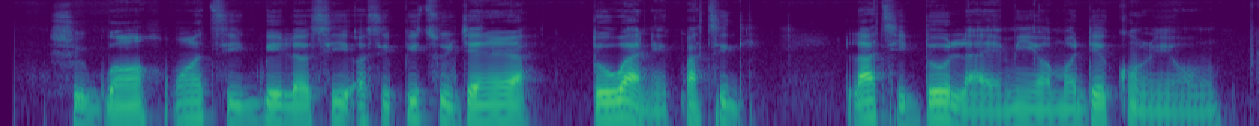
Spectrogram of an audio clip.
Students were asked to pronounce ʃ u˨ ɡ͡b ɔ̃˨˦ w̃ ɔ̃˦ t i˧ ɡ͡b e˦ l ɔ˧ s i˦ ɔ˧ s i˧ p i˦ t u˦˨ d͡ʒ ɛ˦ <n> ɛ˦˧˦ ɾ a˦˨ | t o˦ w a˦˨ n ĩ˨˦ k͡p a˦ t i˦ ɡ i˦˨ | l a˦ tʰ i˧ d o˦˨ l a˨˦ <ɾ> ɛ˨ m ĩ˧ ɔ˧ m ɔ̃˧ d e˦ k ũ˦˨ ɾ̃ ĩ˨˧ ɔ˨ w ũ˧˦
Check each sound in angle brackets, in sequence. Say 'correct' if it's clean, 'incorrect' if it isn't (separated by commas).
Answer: correct, incorrect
